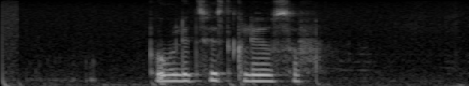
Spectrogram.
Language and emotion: Russian, neutral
